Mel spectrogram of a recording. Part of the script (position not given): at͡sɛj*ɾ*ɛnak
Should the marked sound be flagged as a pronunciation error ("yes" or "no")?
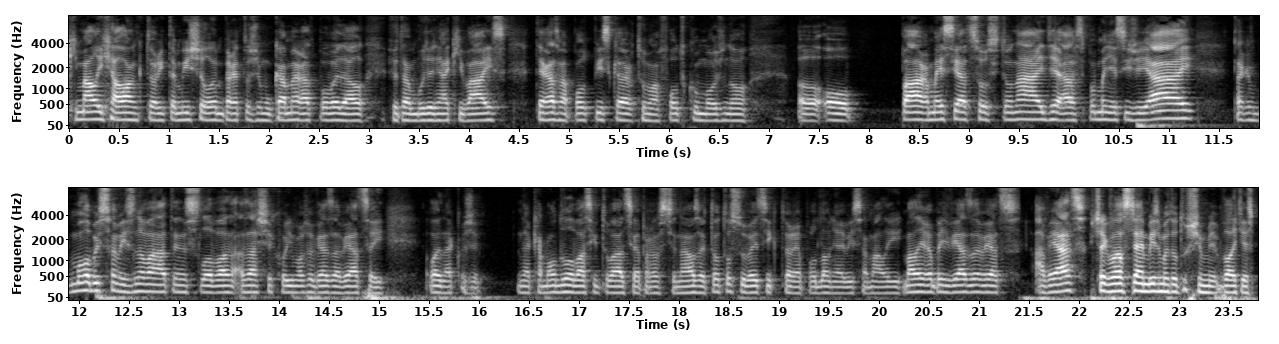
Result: yes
